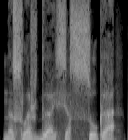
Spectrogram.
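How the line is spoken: Muttered. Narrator (Russian): пробормотал Джек

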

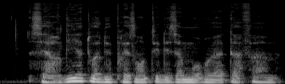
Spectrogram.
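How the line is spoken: Unsteady voice. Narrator (French): dit-il d'une voix mal assurée

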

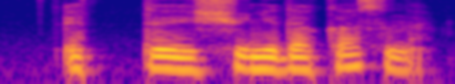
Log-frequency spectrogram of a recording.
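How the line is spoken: Gentle remark. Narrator (Russian): мягко заметил Серченко

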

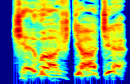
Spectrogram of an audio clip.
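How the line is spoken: Strained, forced words. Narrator (Russian): удалось выдавить из себя Генри

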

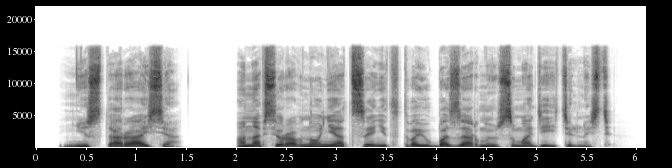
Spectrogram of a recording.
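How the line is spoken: Plain. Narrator (Russian): сказал он

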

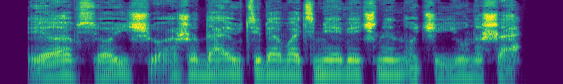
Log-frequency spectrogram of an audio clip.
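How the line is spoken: Old man's muffled whisper. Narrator (Russian): глухо прошептал старик

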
